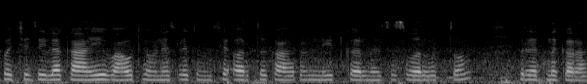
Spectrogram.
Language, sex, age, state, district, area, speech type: Marathi, female, 18-30, Maharashtra, Thane, urban, read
